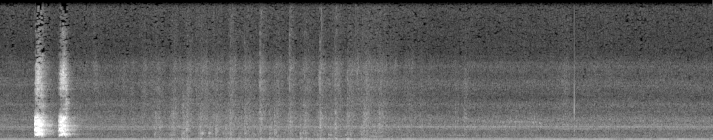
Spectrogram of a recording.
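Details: Samoyed puppy and its siblings playing in a pool: two sharp, loud barks in quick succession right at the start, then a steady low mechanical hum with faint scattered clicks and splashy ticks for the rest.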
